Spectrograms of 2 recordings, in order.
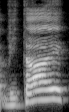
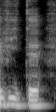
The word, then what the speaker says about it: vitae: Alessandro si può pronunciare sia vitae che vite di se usi pronuncia classica o ecclesiastica perfetto Alessandro [ __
